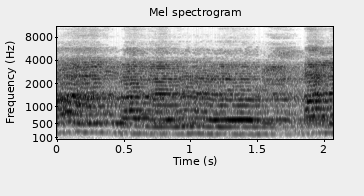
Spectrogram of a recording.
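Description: A man's voice chanting in long, drawn-out notes that bend up and down in pitch, amplified through a microphone.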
